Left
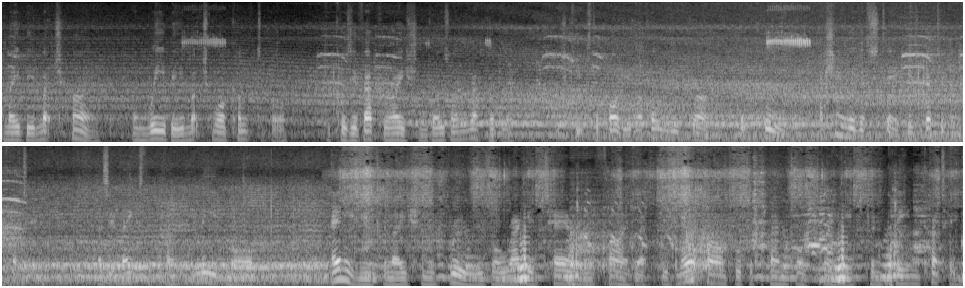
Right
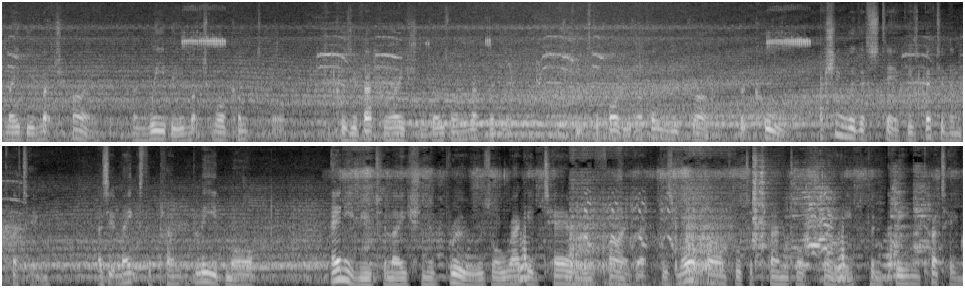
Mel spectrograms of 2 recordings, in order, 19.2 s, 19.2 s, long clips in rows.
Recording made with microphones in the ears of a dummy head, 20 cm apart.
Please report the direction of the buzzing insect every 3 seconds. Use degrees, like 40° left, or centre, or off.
60° right, 40° right, 10° left, 50° left, 60° left, 60° left, 60° left.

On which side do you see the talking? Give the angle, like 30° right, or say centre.
10° right.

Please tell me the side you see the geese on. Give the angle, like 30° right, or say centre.
40° right.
